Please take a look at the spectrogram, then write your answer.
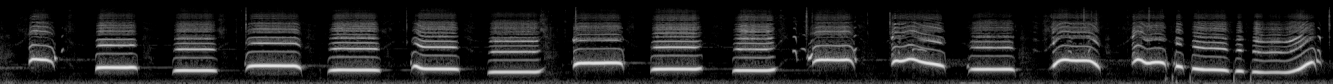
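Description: A Swanee (slide) whistle plays the bouncy melody of a pop hit in about fourteen short, loud, clear notes with little swoops between pitches, ending in a few quick sliding glides; no voices.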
